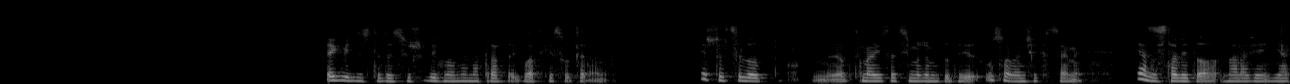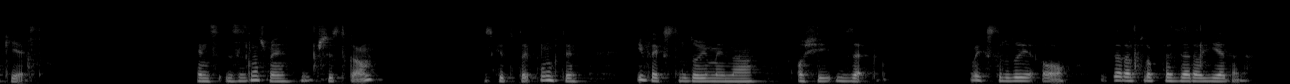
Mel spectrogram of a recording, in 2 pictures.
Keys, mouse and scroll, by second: 0.0-1.9 typing, 0.1 right click, 0.6 ctrl+z, 0.9 right click, 1.4 right click, 1.7 right click, 1.9 click, 2.1-5.3 middle drag, 3.0 Tab, 5.8-9.1 middle drag, 6.2 Tab, 9.1-10.4 right drag, 10.4 middle click, 11.3 right click, 11.6-15.2 middle drag, 15.9 a, 16.5 a, 19.2 e.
